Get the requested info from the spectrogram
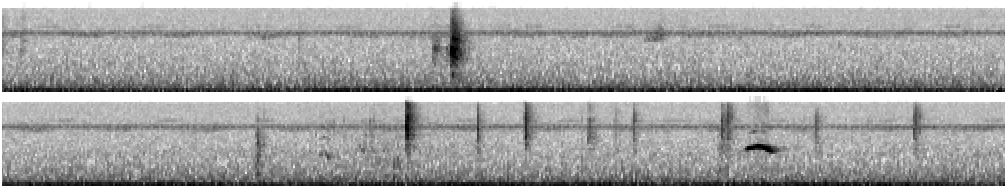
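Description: Steady high-pitched insect drone over a low steady hum, broken by a few sharp clicks and, near the end, one short rising-and-falling bird chirp.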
